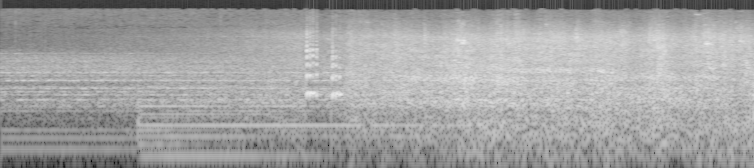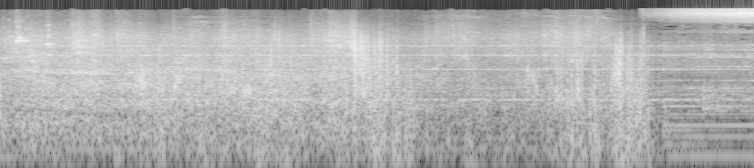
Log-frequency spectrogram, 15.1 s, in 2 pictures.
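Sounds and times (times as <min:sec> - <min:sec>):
wheels clattering over rail joints: 0:03.4 - 0:13.9.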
